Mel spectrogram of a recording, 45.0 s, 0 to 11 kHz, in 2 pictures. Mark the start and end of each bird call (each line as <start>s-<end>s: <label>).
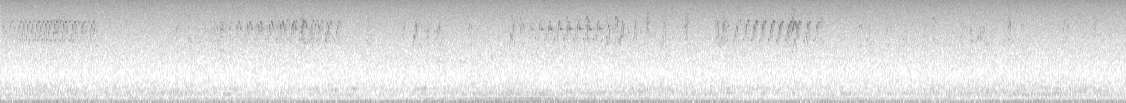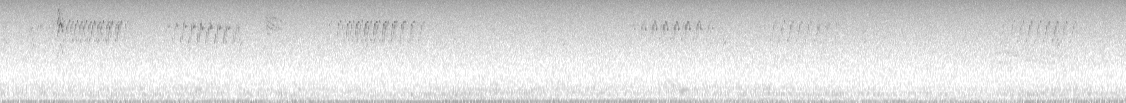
0.0s-1.9s: Hawaii Amakihi (Chlorodrepanis virens)
4.3s-6.9s: Hawaii Amakihi (Chlorodrepanis virens)
7.3s-7.4s: Hawaii Amakihi (Chlorodrepanis virens)
8.2s-8.4s: House Finch (Haemorhous mexicanus)
8.7s-8.8s: House Finch (Haemorhous mexicanus)
9.3s-9.5s: Hawaii Amakihi (Chlorodrepanis virens)
10.2s-13.3s: Hawaii Amakihi (Chlorodrepanis virens)
13.7s-13.8s: Hawaii Amakihi (Chlorodrepanis virens)
14.6s-16.5s: Hawaii Amakihi (Chlorodrepanis virens)
23.6s-25.1s: Hawaii Amakihi (Chlorodrepanis virens)
25.8s-27.4s: Hawaii Amakihi (Chlorodrepanis virens)
27.8s-28.2s: Hawaii Amakihi (Chlorodrepanis virens)
29.0s-31.1s: Hawaii Amakihi (Chlorodrepanis virens)
35.1s-36.8s: Hawaii Amakihi (Chlorodrepanis virens)
37.8s-39.3s: Hawaii Amakihi (Chlorodrepanis virens)
42.4s-44.1s: Erckel's Francolin (Pternistis erckelii)
42.6s-44.1s: Hawaii Amakihi (Chlorodrepanis virens)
